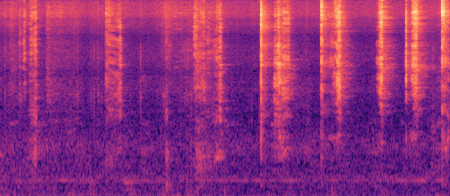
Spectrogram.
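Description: A spoon serves thick mango pulp for aamras into a bowl, giving soft scraping and scooping at first, then several sharper metallic clinks of the spoon against the bowl close by, with no talking.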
